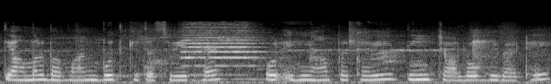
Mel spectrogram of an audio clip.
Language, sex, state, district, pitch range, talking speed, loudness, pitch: Hindi, female, Haryana, Charkhi Dadri, 200-220 Hz, 165 wpm, -15 LUFS, 210 Hz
